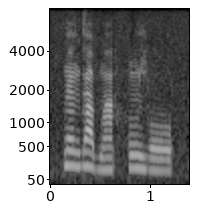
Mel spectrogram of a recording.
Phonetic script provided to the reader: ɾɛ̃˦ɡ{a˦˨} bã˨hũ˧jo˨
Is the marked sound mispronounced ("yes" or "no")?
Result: no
